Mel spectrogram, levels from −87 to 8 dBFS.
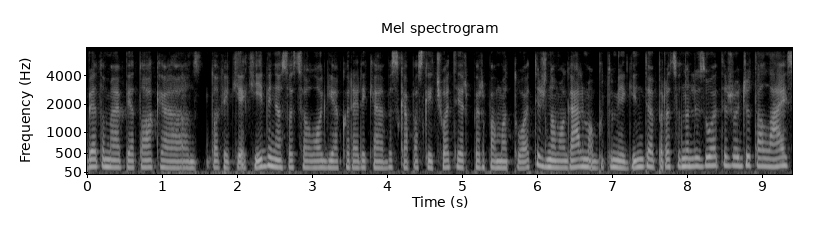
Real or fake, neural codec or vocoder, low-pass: fake; codec, 16 kHz, 4.8 kbps, FACodec; 7.2 kHz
